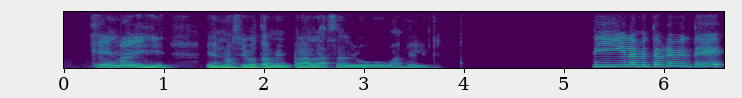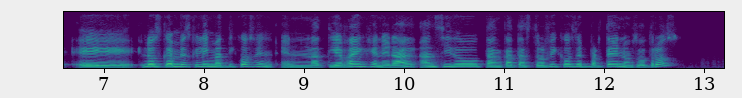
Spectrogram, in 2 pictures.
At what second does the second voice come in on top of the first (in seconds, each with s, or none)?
none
